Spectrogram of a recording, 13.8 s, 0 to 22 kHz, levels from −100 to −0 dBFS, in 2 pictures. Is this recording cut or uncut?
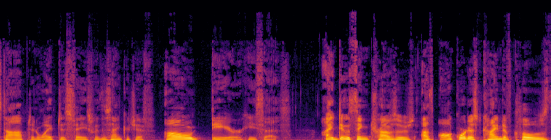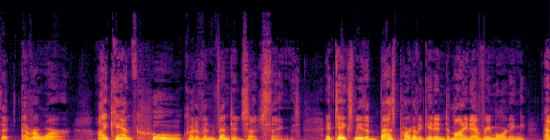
cut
